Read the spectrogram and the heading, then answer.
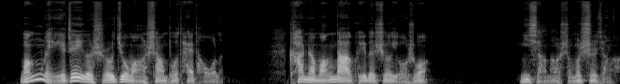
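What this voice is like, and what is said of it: Usual voice. Nothing is said of it.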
